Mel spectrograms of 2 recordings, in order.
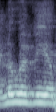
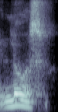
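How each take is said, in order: First: The name ends with a full 'ville' sound. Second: The name ends with a short 'fa' sound. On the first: This is how the name is usually pronounced. "It's pronounced like Louisville" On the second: This is how locals say the name. "we say it like L O U I S F A"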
